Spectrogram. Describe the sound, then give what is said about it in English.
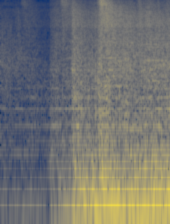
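Ignited powder explodes through a palace, rising from a quieter rumble into a deep, loud boom that swells and holds as a heavy, sustained roar to the end. “Meanwhile, the fuse ignites the powder and a mighty explosion rips through the palace.”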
